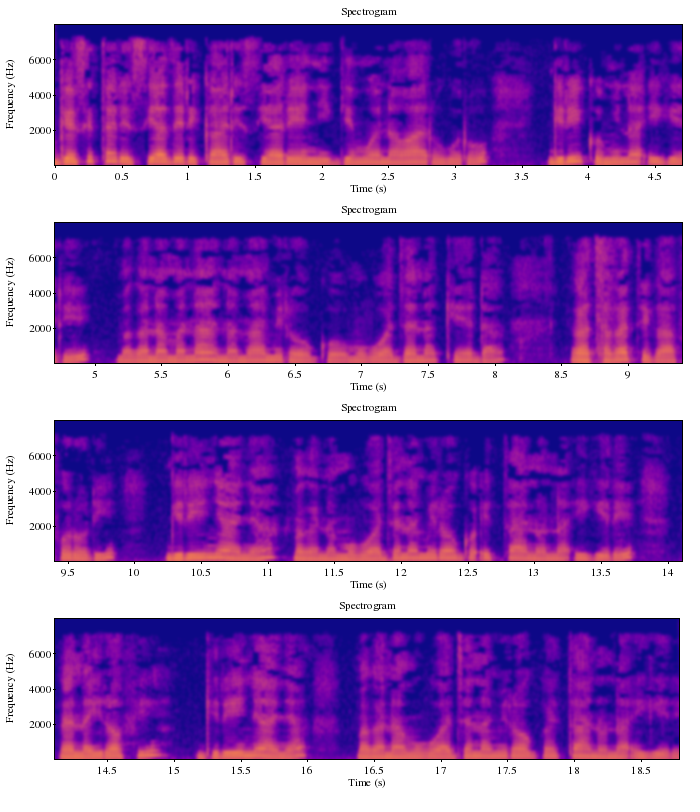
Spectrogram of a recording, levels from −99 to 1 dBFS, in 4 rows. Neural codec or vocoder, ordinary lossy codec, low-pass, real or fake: none; MP3, 32 kbps; 7.2 kHz; real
